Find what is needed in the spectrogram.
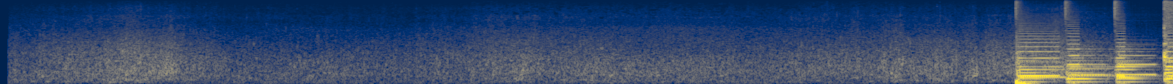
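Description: Soft ocean surf washing in gentle swells, then a loud keyboard chord strikes in near the end as the music begins.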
